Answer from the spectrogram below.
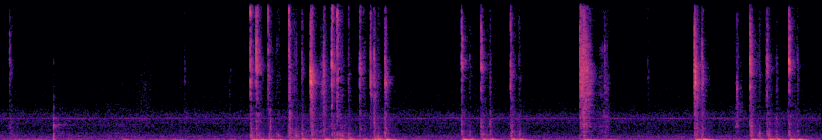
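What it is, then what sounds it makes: Plastic laptop keyboard. Fingertips and long nails slowly press and click individual plastic keys on a black laptop keyboard. Soft, low thumps come in bursts with sharp bright clicks, separated by quiet pauses. A faint steady tone runs underneath.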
